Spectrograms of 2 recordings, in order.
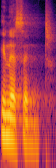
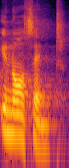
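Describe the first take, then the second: First: The middle vowel sounds like an a. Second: The middle vowel sounds like a full o. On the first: The speaker calls it right. "this o is pronounced as a" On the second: The speaker calls it wrong. "not innocent"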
